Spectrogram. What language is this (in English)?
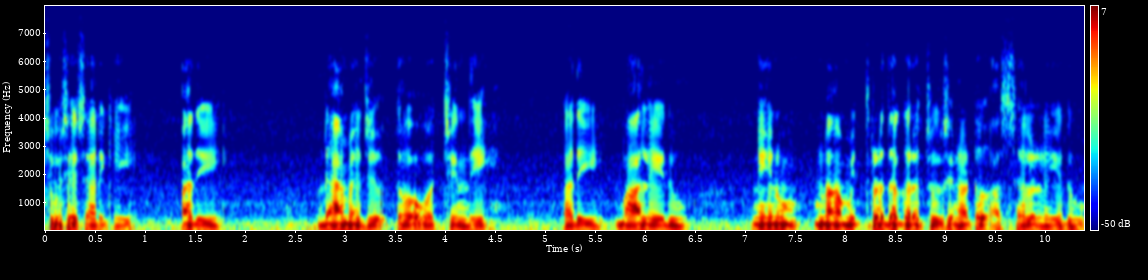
Telugu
